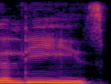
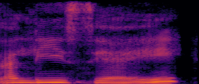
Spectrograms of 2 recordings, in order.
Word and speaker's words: Alize: found at my local wool shop it's called alize in fact i thought it was elise but i i had to google to listen to the pronunciation so it's alicia this is the puffy fine color and i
